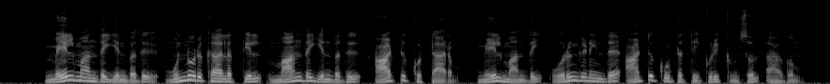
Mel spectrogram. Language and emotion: Tamil, neutral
